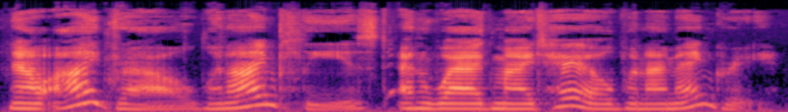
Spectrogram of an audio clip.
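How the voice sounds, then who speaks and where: A woman voicing a calm, grinning, slyly mad cat in a storybook read-aloud, with a slow, teasing, drawn-out delivery. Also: fairly low pitch, gravelly, heavily acted. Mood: measured, reasoning.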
